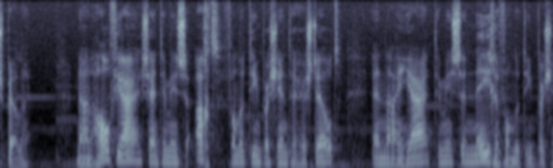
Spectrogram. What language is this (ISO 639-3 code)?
nld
